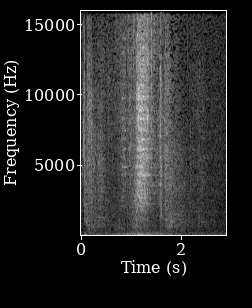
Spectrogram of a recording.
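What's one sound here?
A bowstring releases an arrow with a sharp twang.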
